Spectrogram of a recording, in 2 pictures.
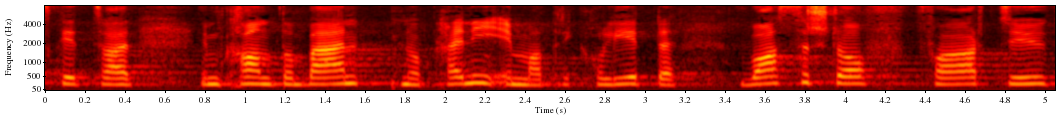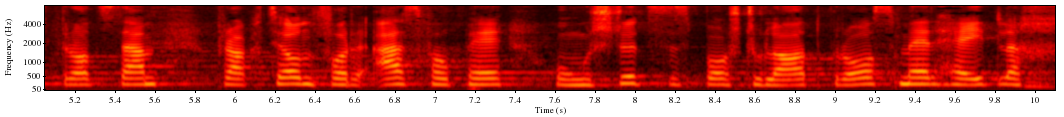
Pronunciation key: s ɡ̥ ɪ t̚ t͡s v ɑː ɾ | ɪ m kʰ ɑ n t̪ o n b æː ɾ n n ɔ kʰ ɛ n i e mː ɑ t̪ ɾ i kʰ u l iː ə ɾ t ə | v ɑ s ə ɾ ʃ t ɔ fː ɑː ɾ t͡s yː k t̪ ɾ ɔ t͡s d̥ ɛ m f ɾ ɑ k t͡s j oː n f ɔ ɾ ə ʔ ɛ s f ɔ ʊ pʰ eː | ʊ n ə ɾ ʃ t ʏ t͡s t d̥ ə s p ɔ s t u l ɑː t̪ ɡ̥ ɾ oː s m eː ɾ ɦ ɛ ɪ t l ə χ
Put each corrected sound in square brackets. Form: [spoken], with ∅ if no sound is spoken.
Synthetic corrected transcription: s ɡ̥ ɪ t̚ t͡s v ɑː ɾ | ɪ m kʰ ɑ n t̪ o n b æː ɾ n n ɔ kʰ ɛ n i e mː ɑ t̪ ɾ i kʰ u l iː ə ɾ t ə | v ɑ s ə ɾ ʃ t ɔ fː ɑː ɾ t͡s yː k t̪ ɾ ɔ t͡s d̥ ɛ m f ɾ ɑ k t͡s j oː n f ɔ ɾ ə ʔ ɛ s f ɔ ʊ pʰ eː | ʊ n ə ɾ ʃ t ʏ t͡s t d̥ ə s p ɔ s t u l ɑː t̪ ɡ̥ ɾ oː s m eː ɾ ɦ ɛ ɪ t l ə χ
